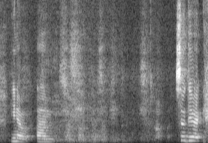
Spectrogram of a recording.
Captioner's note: laughter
